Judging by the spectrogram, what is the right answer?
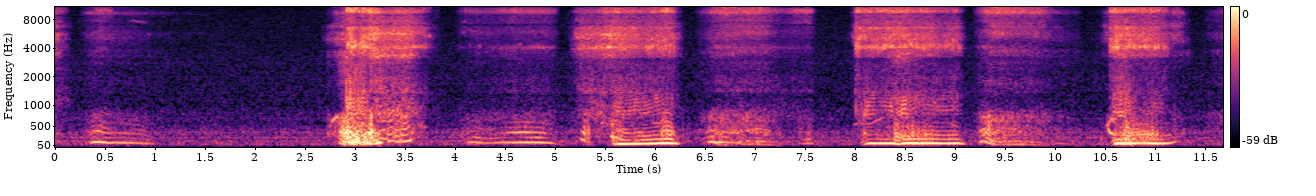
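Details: Loud, rough, rattling snores with each breath, quieter breaths between them, about 24 a minute and somewhat irregular.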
